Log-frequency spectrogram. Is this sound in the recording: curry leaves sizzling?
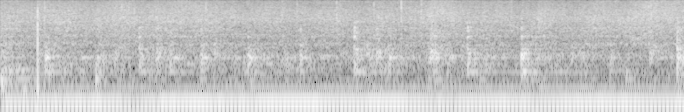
yes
